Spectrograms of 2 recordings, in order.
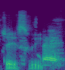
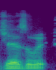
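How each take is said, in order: First: It is said as two syllables, 'jay-sweet'. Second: It is said as three syllables, 'jez-oo-it'. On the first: The speaker calls it right. "he pronounced it correctly though, because it is J Sweet" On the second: The speaker calls it wrong. "It's not Jesuit"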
